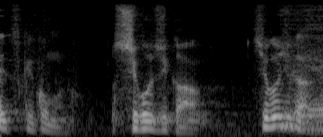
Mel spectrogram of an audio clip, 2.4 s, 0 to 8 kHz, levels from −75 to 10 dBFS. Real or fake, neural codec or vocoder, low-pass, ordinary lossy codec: fake; autoencoder, 48 kHz, 128 numbers a frame, DAC-VAE, trained on Japanese speech; 7.2 kHz; none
